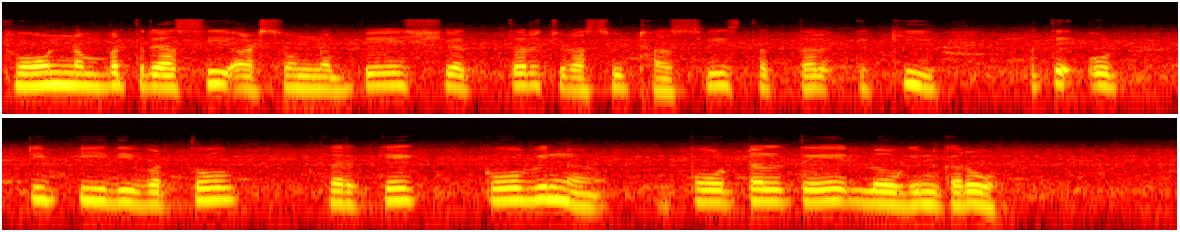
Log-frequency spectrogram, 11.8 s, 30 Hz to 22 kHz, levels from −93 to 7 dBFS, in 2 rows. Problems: background sounds at intervals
